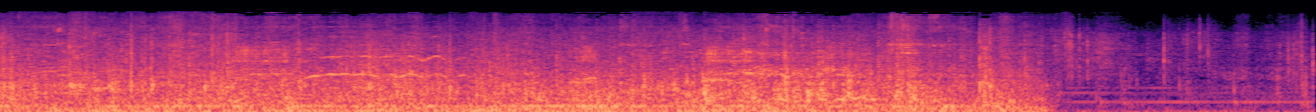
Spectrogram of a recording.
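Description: Horses' hooves clopping on stone paving and horses neighing, with voices and music under them; the sound cuts off suddenly about five seconds in.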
